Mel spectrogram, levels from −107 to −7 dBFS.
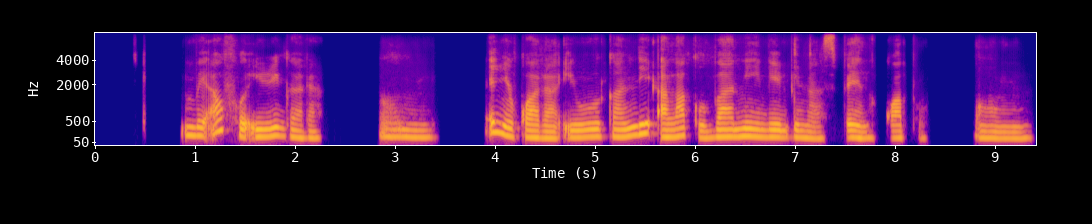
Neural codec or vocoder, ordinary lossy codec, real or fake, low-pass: codec, 16 kHz, 4 kbps, X-Codec, HuBERT features, trained on general audio; none; fake; none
